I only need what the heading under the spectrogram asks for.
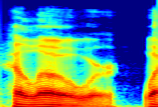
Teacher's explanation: The second tone is a rising tone. It's a quick ramp up from your mid-range to your high range. It should feel like you're asking a question.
